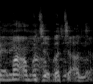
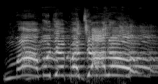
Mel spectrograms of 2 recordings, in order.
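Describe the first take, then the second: First: Said in the usual way. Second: Higher, louder, slower plea for help; desperate cry. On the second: Acted. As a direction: cry out to mother in a panic. Girl begs mother, cried out.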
